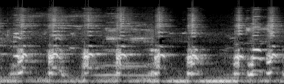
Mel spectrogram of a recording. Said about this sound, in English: Yes! It's a Canadian goose. I think of the angry, hissing menace that usually stands in front of our car on the way to church, and we have to stop.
